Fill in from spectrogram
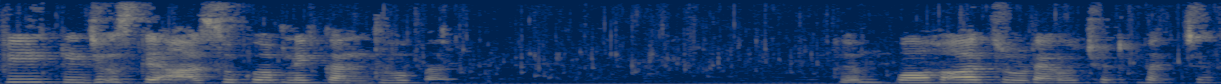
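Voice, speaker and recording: Woman leading a soft, emotive meditation. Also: fairly high pitch, fairly even intonation, unhurried, slight background noise. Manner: soft, emotive, often drops to a hush. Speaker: meditation teacher. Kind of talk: guided meditation.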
